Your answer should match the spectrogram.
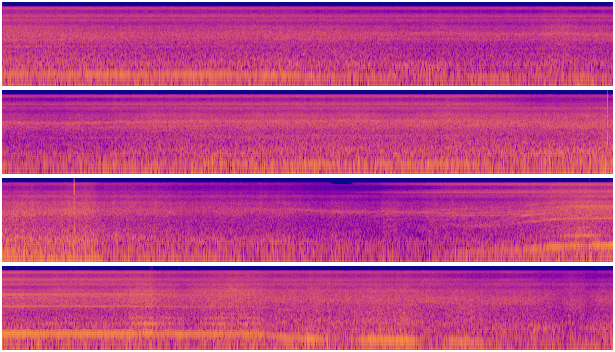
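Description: Wind rushing over a wing-mounted camera on a Parkzone Radian electric glider in flight, with the hum of its brushless electric motor and propeller. The motor's low steady tone fades away midway, then rises sharply about two-thirds of the way through, holds for a few seconds and falls back.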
